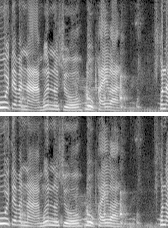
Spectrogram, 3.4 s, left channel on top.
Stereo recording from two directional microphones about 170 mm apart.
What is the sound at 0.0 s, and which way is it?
Speech, 15° right (ahead or behind).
